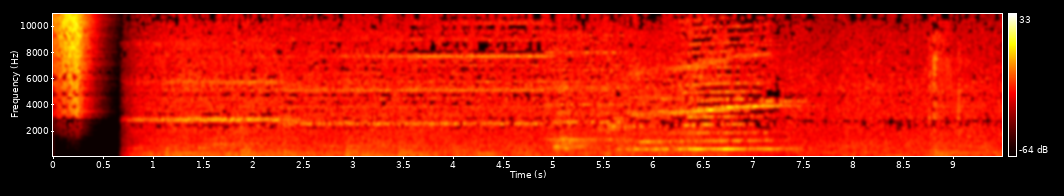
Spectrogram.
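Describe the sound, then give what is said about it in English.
A subway train rumbles steadily along the rails, loud, with thin metallic squeals rising briefly over the din and muffled voices mixed in underneath. “Not because of that, but because he rode a subway without a mask.”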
